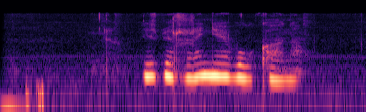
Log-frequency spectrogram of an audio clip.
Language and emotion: Russian, sad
